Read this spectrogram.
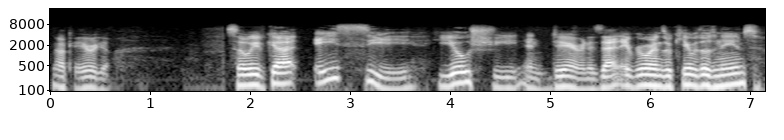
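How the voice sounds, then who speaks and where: A man's voice: medium pitch, measured pace, dry recording. A man hosting a casual podcast, joking and rambling as he tries out silly intros. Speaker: podcast host. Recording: dull lo-fi dry sound.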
